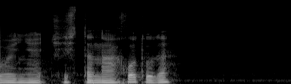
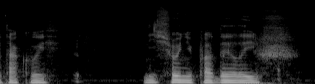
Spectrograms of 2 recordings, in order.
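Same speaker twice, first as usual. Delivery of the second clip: ordinary talk, nothing marked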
